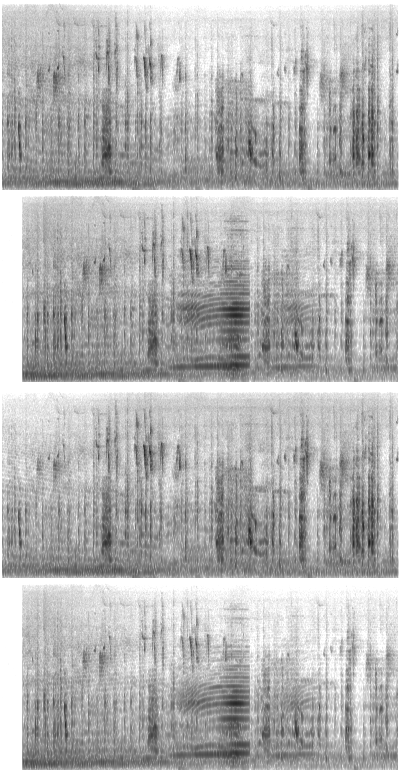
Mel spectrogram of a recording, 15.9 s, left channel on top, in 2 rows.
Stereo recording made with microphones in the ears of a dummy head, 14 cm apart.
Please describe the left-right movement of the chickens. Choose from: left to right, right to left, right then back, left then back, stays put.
right then back.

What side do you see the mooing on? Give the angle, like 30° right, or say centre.
60° left.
